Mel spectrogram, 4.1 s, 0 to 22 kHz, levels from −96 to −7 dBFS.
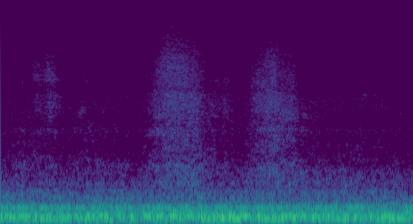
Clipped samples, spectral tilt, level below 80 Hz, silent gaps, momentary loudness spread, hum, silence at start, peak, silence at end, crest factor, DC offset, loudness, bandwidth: under 0.1%; -8.5 dB/octave; -46 dBFS; none; 3 LU; 50 Hz at -50 dBFS; 0 s; -28 dBFS; 0 s; 14 dB; under 0.1%; -45 LUFS; 9.2 kHz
